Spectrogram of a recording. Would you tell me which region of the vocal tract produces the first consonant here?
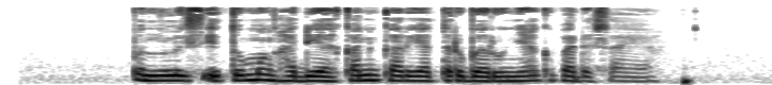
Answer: lips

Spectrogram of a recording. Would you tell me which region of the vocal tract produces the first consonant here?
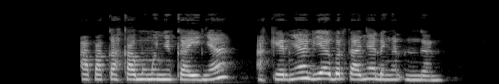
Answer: throat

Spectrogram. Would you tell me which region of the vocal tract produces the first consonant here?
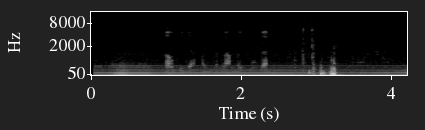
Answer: velum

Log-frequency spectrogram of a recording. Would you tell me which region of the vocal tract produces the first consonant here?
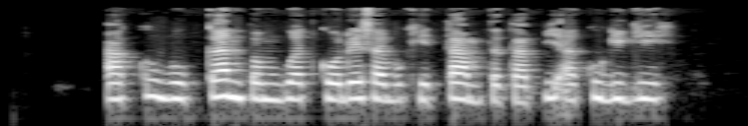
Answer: throat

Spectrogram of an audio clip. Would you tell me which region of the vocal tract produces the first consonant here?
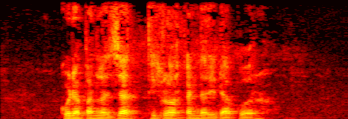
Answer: velum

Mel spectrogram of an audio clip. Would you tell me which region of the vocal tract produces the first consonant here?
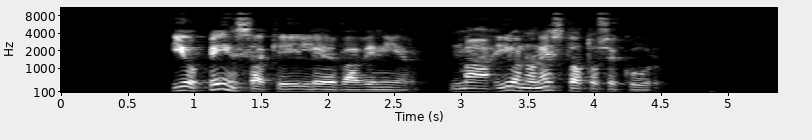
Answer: lips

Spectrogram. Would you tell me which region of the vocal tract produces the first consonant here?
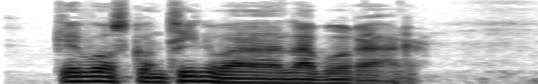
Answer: velum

